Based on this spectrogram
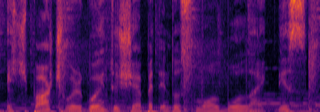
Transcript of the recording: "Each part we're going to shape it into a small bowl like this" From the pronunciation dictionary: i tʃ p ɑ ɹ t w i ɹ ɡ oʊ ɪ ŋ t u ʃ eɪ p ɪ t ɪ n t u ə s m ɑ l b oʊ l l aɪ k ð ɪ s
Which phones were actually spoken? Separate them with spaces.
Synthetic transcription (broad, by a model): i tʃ p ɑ ɹ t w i ɹ ɡ oʊ ɪ ŋ t u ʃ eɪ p ɪ t ɪ n t u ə s m ɑ l b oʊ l l aɪ k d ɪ s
